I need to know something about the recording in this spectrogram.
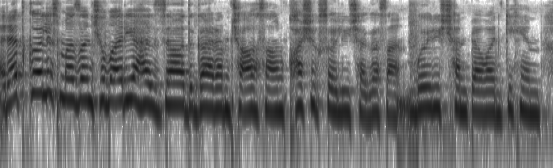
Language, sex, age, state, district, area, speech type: Kashmiri, female, 18-30, Jammu and Kashmir, Budgam, rural, spontaneous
